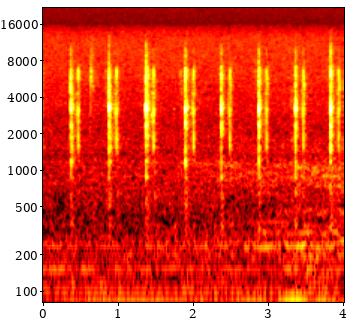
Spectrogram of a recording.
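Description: A computer keyboard's arrow-down key tapped over and over to step through a list, giving light clicks about two or three times a second. A faint low hum grows louder near the end.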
